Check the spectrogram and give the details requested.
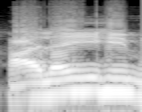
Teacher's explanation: یا ساکن سے پہلے زبر، یا لین ہے، بغیر کھینچ کے پڑھنا ہے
